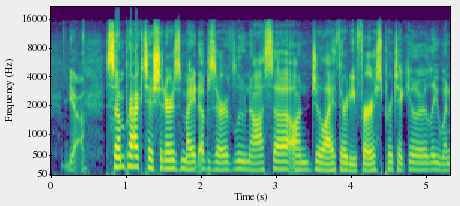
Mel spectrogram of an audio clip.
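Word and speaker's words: Lughnasadh: the first one is Lunas NASA which I said wrong I I was trying to pronounce it my head I'm like lunasa lunasa so that one is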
